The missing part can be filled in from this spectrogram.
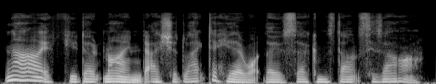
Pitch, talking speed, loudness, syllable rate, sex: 125 Hz, 195 wpm, -18 LUFS, 4.6 syllables/s, female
